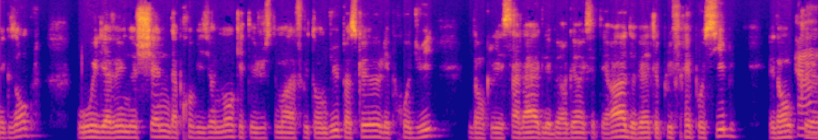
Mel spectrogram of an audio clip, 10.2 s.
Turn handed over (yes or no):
no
